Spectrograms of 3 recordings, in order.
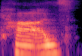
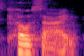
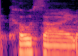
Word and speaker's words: cosine: is the cosine right it is not cos or cos it is cosine so even when it's written here we say the cosine of theta not the cos of theta right and then tangent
